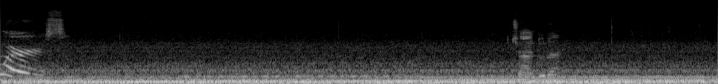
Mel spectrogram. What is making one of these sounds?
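A car engine and tyres rumble steadily.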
